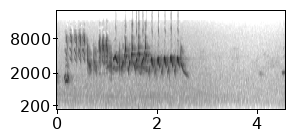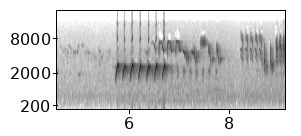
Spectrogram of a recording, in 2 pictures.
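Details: House wren singing at Hulls Gulch, Boise, Idaho: two long bubbling, rapid chattering phrases of trilled notes that start high and tumble downward, separated by a three-second pause, then a third burst beginning at the end.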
